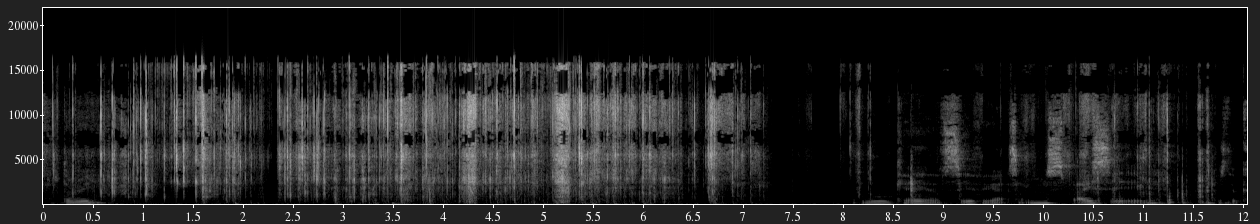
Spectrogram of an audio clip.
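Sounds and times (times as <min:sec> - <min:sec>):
foil wrapper crinkling and tearing: 0:00.0 - 0:07.3.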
